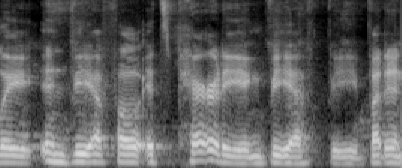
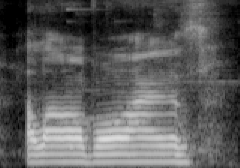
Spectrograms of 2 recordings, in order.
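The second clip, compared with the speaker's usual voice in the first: put-on flat droning monotone with boys drawn out. Imitating how mustached BFO males speak: monotone Squidward voice. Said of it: "speak in monotone Squidward voices. They're like this".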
